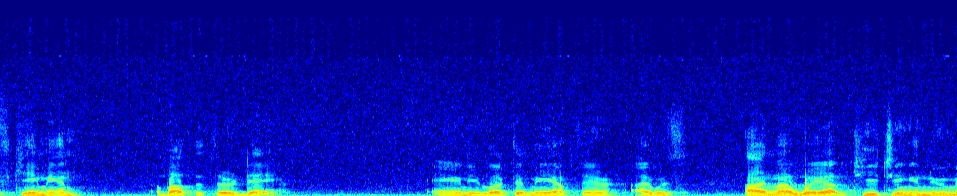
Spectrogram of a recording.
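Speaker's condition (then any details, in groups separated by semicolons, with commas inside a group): Cerebral palsy; since birth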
